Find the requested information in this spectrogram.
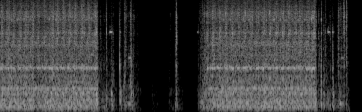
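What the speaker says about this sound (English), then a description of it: "Now I'm ready to take this to my sewing machine and sew my buttonholes to my front waistband area." A domestic sewing machine stitches buttonholes into the front waistband of beginner-friendly shorts, running in two steady loud bursts of about two seconds each, separated by a short pause with faint handling clicks.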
